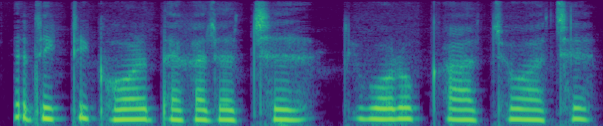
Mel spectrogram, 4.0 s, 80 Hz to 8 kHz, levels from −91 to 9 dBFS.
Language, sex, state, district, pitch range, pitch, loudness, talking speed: Bengali, female, West Bengal, Cooch Behar, 230-250 Hz, 240 Hz, -15 LUFS, 135 wpm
